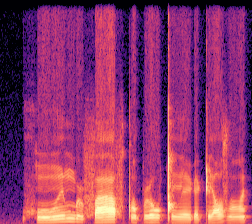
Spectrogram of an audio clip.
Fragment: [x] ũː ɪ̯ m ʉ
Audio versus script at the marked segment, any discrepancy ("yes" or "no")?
no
